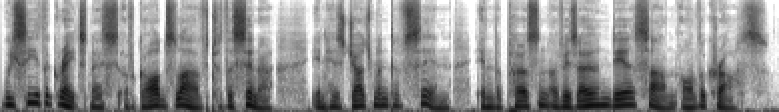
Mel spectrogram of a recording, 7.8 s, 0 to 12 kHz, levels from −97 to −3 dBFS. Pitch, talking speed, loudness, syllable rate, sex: 125 Hz, 200 wpm, -18 LUFS, 4.3 syllables/s, male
